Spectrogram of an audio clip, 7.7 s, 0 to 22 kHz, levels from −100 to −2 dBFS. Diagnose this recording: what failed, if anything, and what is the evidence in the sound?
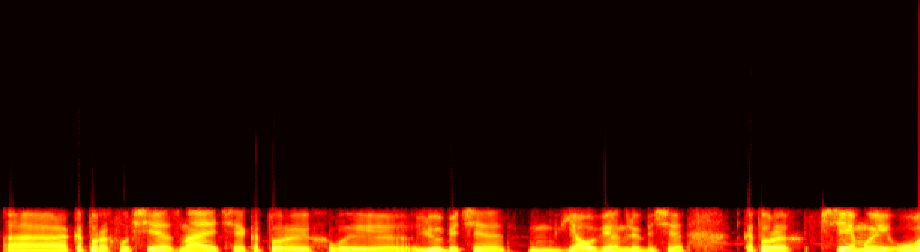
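The failure is at the network stage: AMR bit errors on the radio link. From 5.78 to 5.92 s the audio turns briefly hoarse and gargly, but level and pitch hold. That span fits about seven 20 ms frames. Flipped bits landed in the weakly protected parts of each frame, so the checksum still passed. The decoder then placed its excitation pulses wrongly and misread fine gain and spectral values. The rest of the clip is plain narrowband AMR audio, capped near 3.6 kHz.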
